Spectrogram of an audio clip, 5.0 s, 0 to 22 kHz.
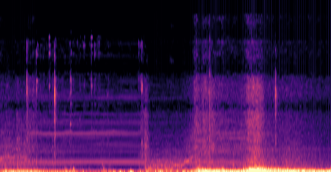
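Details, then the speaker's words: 1983 Chevrolet C10 4x4, 350 V8, 4-speed manual, cold start: the starter cranks briefly, then it catches and settles into a deep, steady rumble with an even exhaust beat. Normal cold start and idle. "Got good sound and exhaust."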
